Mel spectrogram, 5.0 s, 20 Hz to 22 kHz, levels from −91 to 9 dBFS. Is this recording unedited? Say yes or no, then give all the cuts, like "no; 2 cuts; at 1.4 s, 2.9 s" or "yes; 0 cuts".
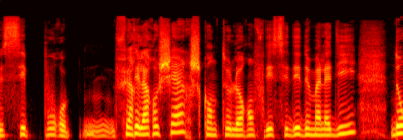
no; 2 cuts; at 1.7 s, 3.3 s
